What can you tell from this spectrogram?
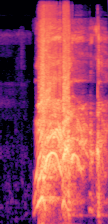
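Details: In a promotional sketch, an adult acts out a short, heavily voiced coughing fit of two or three harsh bursts in a small room: an imitated, not real, cough.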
